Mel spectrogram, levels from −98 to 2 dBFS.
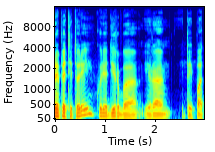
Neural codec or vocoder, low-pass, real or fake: none; 14.4 kHz; real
